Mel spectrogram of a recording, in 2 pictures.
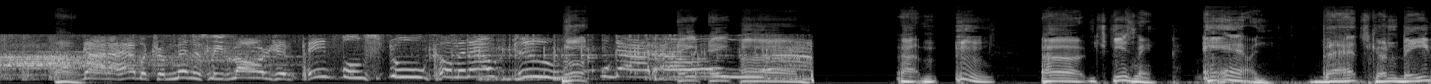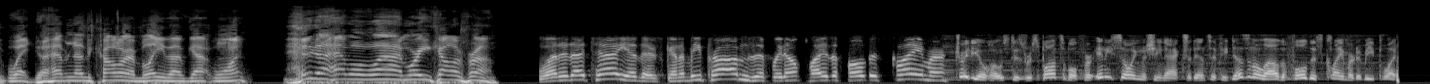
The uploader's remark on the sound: Phony Phone Call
